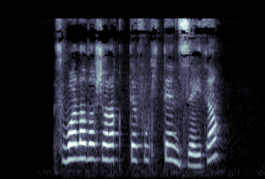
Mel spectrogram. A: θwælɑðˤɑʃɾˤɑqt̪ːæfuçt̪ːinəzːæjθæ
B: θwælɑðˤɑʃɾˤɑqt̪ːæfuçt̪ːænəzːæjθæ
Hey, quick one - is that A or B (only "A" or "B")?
B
